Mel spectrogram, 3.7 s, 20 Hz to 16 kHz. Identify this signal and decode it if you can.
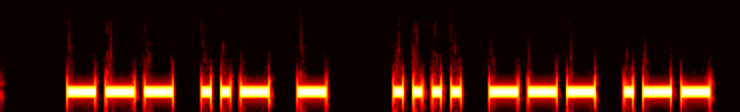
Morse code, heard as a keyed tone, about 28 wpm, 700 Hz. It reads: OUT HOW
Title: Speed-Racing - Sets of 5 Words 25wpm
